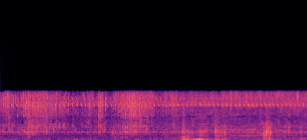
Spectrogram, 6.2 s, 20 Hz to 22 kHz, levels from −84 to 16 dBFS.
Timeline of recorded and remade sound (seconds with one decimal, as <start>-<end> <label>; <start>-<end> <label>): 0.0-3.3 recorded; 3.3-6.2 remade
